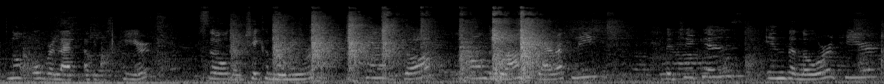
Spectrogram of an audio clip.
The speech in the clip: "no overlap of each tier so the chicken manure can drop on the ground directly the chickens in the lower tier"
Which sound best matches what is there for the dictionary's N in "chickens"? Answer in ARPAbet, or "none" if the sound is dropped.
N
